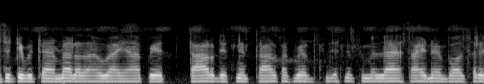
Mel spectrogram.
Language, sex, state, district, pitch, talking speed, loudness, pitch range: Hindi, male, Haryana, Charkhi Dadri, 140 Hz, 260 wpm, -17 LUFS, 140-145 Hz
